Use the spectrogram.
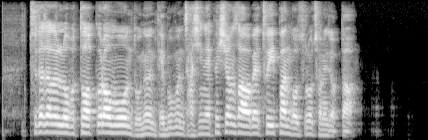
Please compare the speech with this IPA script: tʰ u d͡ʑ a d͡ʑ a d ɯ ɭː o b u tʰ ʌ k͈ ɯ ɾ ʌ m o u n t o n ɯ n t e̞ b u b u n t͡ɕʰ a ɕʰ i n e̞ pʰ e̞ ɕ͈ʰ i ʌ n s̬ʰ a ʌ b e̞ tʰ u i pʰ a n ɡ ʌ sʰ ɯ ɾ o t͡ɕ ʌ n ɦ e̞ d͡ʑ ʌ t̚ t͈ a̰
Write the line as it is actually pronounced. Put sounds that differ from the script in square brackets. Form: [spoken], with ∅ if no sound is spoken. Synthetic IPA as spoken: tʰ u d͡ʑ a d͡ʑ a d ɯ ɭː o b u tʰ ʌ k͈ ɯ ɾ ʌ m o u n t o n ɯ n t e̞ b u b u n [t͡ɕ] a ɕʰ i n e̞ pʰ e̞ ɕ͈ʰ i ʌ n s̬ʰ a ʌ b e̞ tʰ u i pʰ a n ɡ ʌ sʰ ɯ ɾ o t͡ɕ ʌ n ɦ e̞ d͡ʑ ʌ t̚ t͈ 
